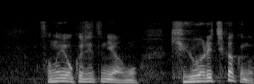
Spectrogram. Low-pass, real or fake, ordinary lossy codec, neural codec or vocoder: none; real; none; none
